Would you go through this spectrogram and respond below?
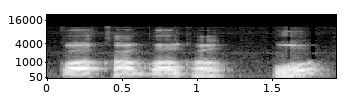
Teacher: ক বর্গীয় ধ্বনি জিভার গোড়ার নরম তালুর পিছনের অংশ স্পর্শ করে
